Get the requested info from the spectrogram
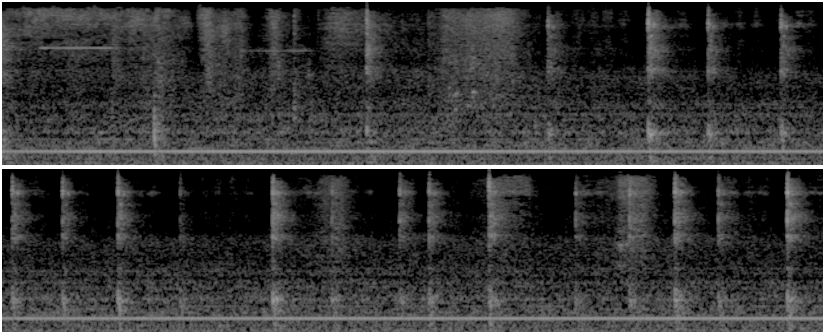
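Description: Irregular sharp taps and clicks of writing on the glass of an interactive touchscreen display, coming thicker after about five seconds, over a steady hum.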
